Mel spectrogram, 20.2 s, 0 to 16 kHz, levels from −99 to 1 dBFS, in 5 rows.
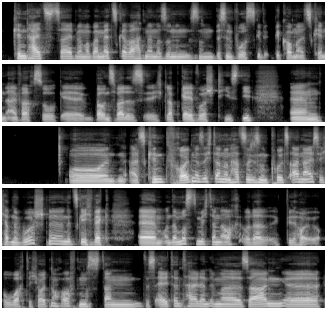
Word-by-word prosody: Kindheitszeit, 130 Hz, -2 st, +3 dB
wenn 115 Hz, -, -3 dB
man 115 Hz, -1 st, -4 dB
beim 110 Hz, -1 st, -1 dB
Metzger 130 Hz, +1 st, -1 dB
war, 120 Hz, -, 0 dB
hat 130 Hz, -, -6 dB
man 115 Hz, -2 st, -2 dB
immer 115 Hz, -, -4 dB
so 120 Hz, +1 st, -3 dB
'n 110 Hz, -3 st, -3 dB
so 125 Hz, -2 st, -2 dB
'n 110 Hz, -1 st, -5 dB
bisschen 115 Hz, -1 st, 0 dB
Wurst 115 Hz, 0 st, -1 dB
ge -, -, -10 dB
bekommen -, -, -3 dB
als -, -, +1 dB
Kind. -, -, -5 dB
Einfach -, -, -4 dB
so, 105 Hz, -1 st, -2 dB
äh, 90 Hz, -2 st, -5 dB
bei 85 Hz, +3 st, -4 dB
uns 105 Hz, +1 st, 0 dB
war 105 Hz, 0 st, +2 dB
das, 105 Hz, +2 st, +1 dB
äh 90 Hz, -, -11 dB
ich 100 Hz, +3 st, -12 dB
glaube, 100 Hz, -, -5 dB
Gelbwurst 110 Hz, 0 st, -1 dB
hieß 110 Hz, 0 st, 0 dB
die. 135 Hz, +1 st, -1 dB, 0.4 s
Ähm, 105 Hz, +1 st, 0 dB, 0.9 s
und 110 Hz, -1 st, +2 dB
als 125 Hz, +3 st, +2 dB
Kind 160 Hz, 0 st, +3 dB
freut -, -, +5 dB
man 200 Hz, -3 st, +2 dB
sich 185 Hz, 0 st, -1 dB
dann 175 Hz, -3 st, +3 dB
und 145 Hz, -, +3 dB
hat 155 Hz, 0 st, 0 dB
so 155 Hz, -, +4 dB
diesen 145 Hz, -1 st, +3 dB
Impuls: 145 Hz, +2 st, +1 dB
„Ah, 165 Hz, -, +2 dB
nice, 160 Hz, 0 st, +2 dB
ich 140 Hz, -, -6 dB
habe 135 Hz, -1 st, 0 dB
'ne 120 Hz, 0 st, -2 dB
Wurst 180 Hz, +9 st, -1 dB
ne, 165 Hz, 0 st, -2 dB
und 155 Hz, -, 0 dB
jetzt 145 Hz, 0 st, 0 dB
gehe 140 Hz, -, +4 dB
ich 130 Hz, -, -7 dB
weg." 135 Hz, 0 st, +4 dB, 0.3 s
Ähm, 115 Hz, 0 st, +7 dB
und 115 Hz, -, -4 dB
da 135 Hz, -, +1 dB
musste 170 Hz, +1 st, +1 dB
mich 155 Hz, 0 st, -2 dB
dann 140 Hz, -2 st, 0 dB
auch 140 Hz, +2 st, -3 dB
oder 115 Hz, -1 st, -2 dB, 0.2 s
be 120 Hz, -2 st, -7 dB
heu -, -, -1 dB, 0.2 s
beobachte 120 Hz, -2 st, -5 dB
ich 115 Hz, -, -15 dB
heute 125 Hz, +6 st, -3 dB
noch 150 Hz, -, -6 dB
oft, 155 Hz, -, -4 dB
muss 130 Hz, 0 st, 0 dB
dann 120 Hz, +3 st, -2 dB
das -, -, +1 dB
Elternteil 145 Hz, +2 st, -2 dB
dann 135 Hz, -1 st, -2 dB
immer 130 Hz, -2 st, 0 dB
sagen, 140 Hz, +5 st, +2 dB
äh: 125 Hz, -1 st, +1 dB
125 Hz, 240 wpm, -23 LUFS, 115-145 Hz, 0.9 s, Ähm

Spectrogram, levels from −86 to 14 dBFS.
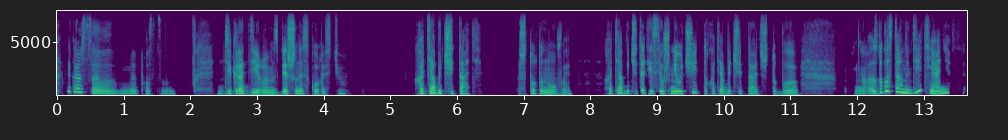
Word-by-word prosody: Мне 380 Hz, -, -2 dB
кажется, 320 Hz, -3 st, 0 dB
а, 225 Hz, -1 st, -1 dB
мы 220 Hz, +1 st, -7 dB
просто 200 Hz, -, -14 dB, 0.7 s
деградируем 155 Hz, -7 st, +1 dB
с 145 Hz, -, -7 dB
бешеной 195 Hz, +6 st, +2 dB
скоростью. 150 Hz, -3 st, -8 dB, 1.0 s
Хотя 220 Hz, +3 st, +5 dB
бы 225 Hz, -, +3 dB
читать -, -, -3 dB, 0.5 s
что-то 175 Hz, -1 st, -3 dB
новое, 145 Hz, -5 st, -3 dB, 0.5 s
хотя 225 Hz, +9 st, 0 dB
бы 215 Hz, -1 st, -3 dB
читать. 185 Hz, -3 st, -1 dB
Если 195 Hz, +2 st, -1 dB
уж 215 Hz, +1 st, -2 dB
не 205 Hz, 0 st, +6 dB
учить, 285 Hz, +8 st, 0 dB
то -, -, -7 dB
хотя 180 Hz, -, -3 dB
бы 185 Hz, +1 st, -5 dB
читать, -, -, -7 dB
чтобы 155 Hz, -1 st, -5 dB, 0.8 s
Э, -, -, -2 dB
с -, -, -3 dB
другой 410 Hz, +8 st, +6 dB
стороны, 310 Hz, -9 st, +6 dB
дети, 320 Hz, -, +2 dB
они 225 Hz, +6 st, +3 dB
всё -, -, -39 dB
210 Hz, 145 wpm, -22 LUFS, 165-235 Hz, 1.0 s, не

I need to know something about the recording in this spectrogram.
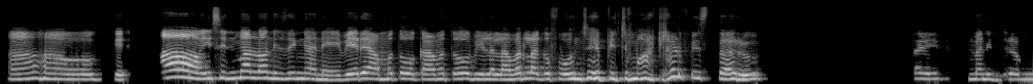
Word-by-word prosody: ఆహా! 260 Hz, +2 st, -1 dB, 0.4 s
ఓకే. 230 Hz, -1 st, -4 dB, 0.5 s
ఆ! -, -, +8 dB, 0.4 s
ఈ -, -, +2 dB
సినిమాలో 295 Hz, +1 st, +2 dB
నిజంగానే 255 Hz, -4 st, -2 dB, 0.2 s
వేరే 250 Hz, +3 st, +4 dB
అమ్మతో 250 Hz, +2 st, -3 dB
ఒకామెతో 245 Hz, +1 st, -3 dB
వీళ్ళ 240 Hz, 0 st, -1 dB
లవర్‌లాగా 255 Hz, +2 st, 0 dB
ఫోను 250 Hz, +1 st, +2 dB
చేపిచ్చి 270 Hz, -2 st, +1 dB
మాట్లాడిపిస్తారు. 270 Hz, -3 st, -1 dB, 1.7 s
అయ్ 255 Hz, -1 st, -5 dB, 0.4 s
మనిద్దరము 240 Hz, 0 st, -5 dB
255 Hz, 95 wpm, -20 LUFS, 240-270 Hz, 1.7 s, ఆ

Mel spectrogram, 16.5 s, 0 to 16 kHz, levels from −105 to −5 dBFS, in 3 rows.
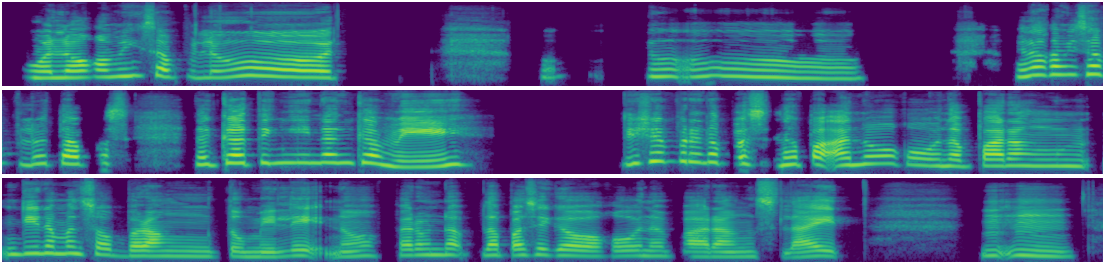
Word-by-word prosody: wala 275 Hz, +1 st, +3 dB
kaming 325 Hz, +3 st, -1 dB
saplot. 295 Hz, -2 st, +3 dB, 1.6 s
O 310 Hz, -, -3 dB
oo, 295 Hz, -6 st, -4 dB, 0.8 s
wala 360 Hz, +5 st, +2 dB
kami 390 Hz, 0 st, +2 dB
saplot 360 Hz, -4 st, 0 dB
tapos, 350 Hz, +6 st, +2 dB, 0.3 s
nagkatinginan 380 Hz, +3 st, +3 dB
kami. 295 Hz, -, +5 dB, 0.7 s
'Di 340 Hz, -, -2 dB
siyempre 445 Hz, -1 st, +1 dB
napas 330 Hz, -5 st, +2 dB
napaano 315 Hz, +2 st, +3 dB
ako 300 Hz, -, -3 dB
na 255 Hz, -, +2 dB
parang 265 Hz, -1 st, +2 dB
hindi 270 Hz, +3 st, +1 dB
naman 285 Hz, 0 st, -1 dB
sobrang 190 Hz, -6 st, -2 dB
tumili 175 Hz, +4 st, -3 dB
'no, 190 Hz, +3 st, -8 dB
pero 225 Hz, +1 st, -3 dB
na 230 Hz, -2 st, -3 dB
napasigaw 220 Hz, -3 st, -1 dB
ako, 195 Hz, +1 st, -6 dB
na 190 Hz, -, -8 dB
parang 170 Hz, -1 st, -3 dB
slight. 180 Hz, +5 st, +1 dB, 0.7 s
Mm, 200 Hz, -4 st, -6 dB
275 Hz, 115 wpm, -24 LUFS, 215-330 Hz, 1.6 s, kami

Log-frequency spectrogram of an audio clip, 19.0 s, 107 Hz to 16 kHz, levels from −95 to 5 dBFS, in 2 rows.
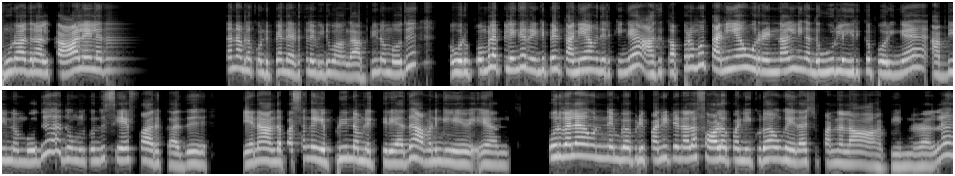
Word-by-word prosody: மூன்றாவது 270 Hz, -1 st, +2 dB
நாள் 240 Hz, -2 st, +2 dB
காலையில 285 Hz, +5 st, +6 dB, 1.3 s
தான் 300 Hz, +1 st, -1 dB
நம்மள 295 Hz, -3 st, 0 dB
கொண்டு 240 Hz, -2 st, -4 dB
போய் 255 Hz, -, -2 dB
அந்த 245 Hz, -2 st, 0 dB
இடத்தில 240 Hz, +2 st, -4 dB
விடுவாங்க 225 Hz, -3 st, -4 dB
அப்பிடின்னம்போது, 235 Hz, -, -3 dB, 0.5 s
ஒரு 245 Hz, -, +5 dB
பொம்பள 285 Hz, +6 st, +3 dB
பிள்ளைங்க 295 Hz, +2 st, +1 dB
2 270 Hz, 0 st, -2 dB
பேரும் 290 Hz, -2 st, 0 dB
தனியாக 275 Hz, +3 st, +2 dB
வந்திருக்கிறீங்க. 260 Hz, +4 st, -2 dB, 0.2 s
அதுக்கு 245 Hz, +2 st, -3 dB
அப்புறமும் 325 Hz, +8 st, -4 dB
தனியாக 315 Hz, +4 st, +4 dB
ஒரு 290 Hz, -, +1 dB
2 255 Hz, 0 st, 0 dB
நாள் 275 Hz, +4 st, +1 dB
நீங்க 270 Hz, -3 st, -2 dB
அந்த 240 Hz, 0 st, 0 dB
ஊர்ல 265 Hz, -1 st, 0 dB
இருக்கப் 245 Hz, 0 st, -5 dB
போறீங்க! 225 Hz, +2 st, 0 dB, 0.3 s
அப்பிடின்னம்போது, 225 Hz, -, -3 dB
அது 260 Hz, -, -4 dB
உங்களுக்கு 235 Hz, -1 st, -6 dB
வந்து 255 Hz, +2 st, -7 dB
சேஃப்பா 245 Hz, -1 st, +1 dB
இருக்காது. 195 Hz, 0 st, -3 dB, 0.5 s
ஏன்னா, 240 Hz, +3 st, +3 dB
அந்த 230 Hz, -, -1 dB
பசங்க 270 Hz, +4 st, -2 dB
எப்பிடின்னு 260 Hz, +3 st, -3 dB
நமமளுக்கு 220 Hz, -3 st, -3 dB
தெரியாது. 215 Hz, +4 st, 0 dB
அவனுங்க 230 Hz, 0 st, -3 dB
அ -, -, -1 dB, 0.2 s
எ -, -, -1 dB, 0.6 s
ஒருவேள, 310 Hz, +1 st, +7 dB, 0.3 s
நம்ம 265 Hz, -1 st, +2 dB
இப்பிடி 255 Hz, 0 st, -4 dB
பண்ணிட்டனால, 270 Hz, +1 st, +2 dB
பாலோப் 260 Hz, 0 st, +4 dB
பண்ணி 240 Hz, -1 st, -1 dB
கூட 250 Hz, -, +2 dB
அவுங்க 260 Hz, -1 st, -1 dB
ஏதாசச்சும் 220 Hz, 0 st, -3 dB
பண்ணலாம் 205 Hz, -2 st, -1 dB
அப்பிடின்றால, 175 Hz, +2 st, -6 dB
250 Hz, 175 wpm, -21 LUFS, 225-270 Hz, 1.3 s, ஒருவேள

